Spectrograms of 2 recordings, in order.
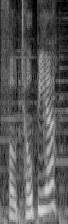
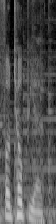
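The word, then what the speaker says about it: Photopea: of people pronounce it photopia um but it's it's actually spelled like Photo and then P like like the vegetable P EA um but a lot of people call it photopia let me let me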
